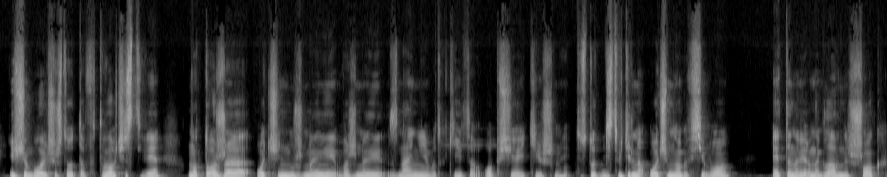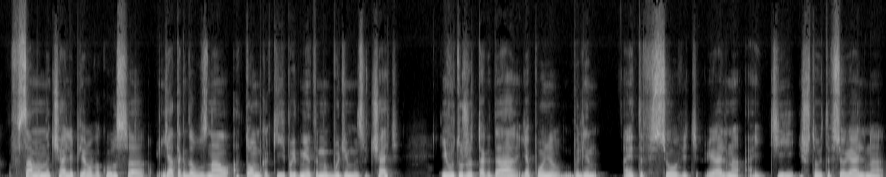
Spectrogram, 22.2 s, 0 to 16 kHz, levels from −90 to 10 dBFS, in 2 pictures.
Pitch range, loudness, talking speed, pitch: 125-150 Hz, -22 LUFS, 160 wpm, 135 Hz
